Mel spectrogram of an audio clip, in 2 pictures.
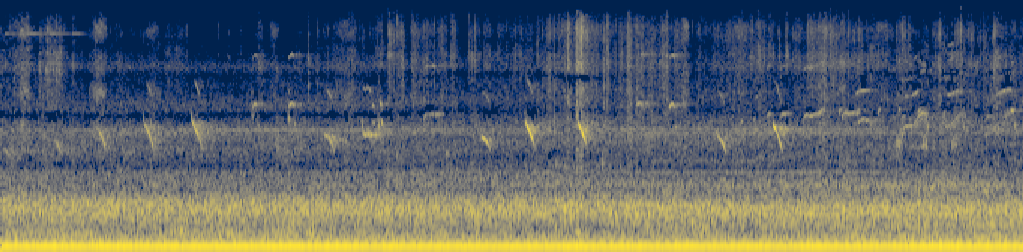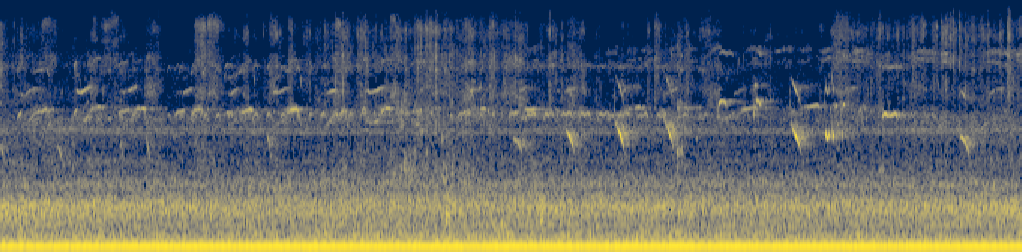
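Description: Birds chirping: many short, falling chirps scattered throughout, over a steady low rumble.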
